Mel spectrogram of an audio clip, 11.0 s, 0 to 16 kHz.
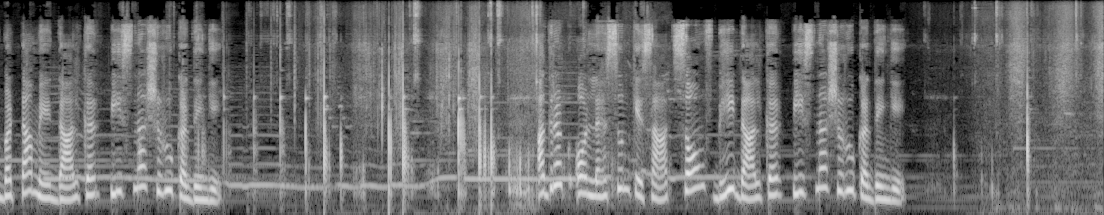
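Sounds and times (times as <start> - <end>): stone roller grinding on stone: 2.1 - 6.3, 9.4 - 11.0.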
